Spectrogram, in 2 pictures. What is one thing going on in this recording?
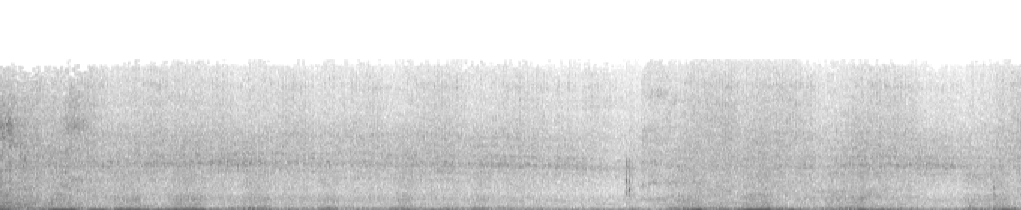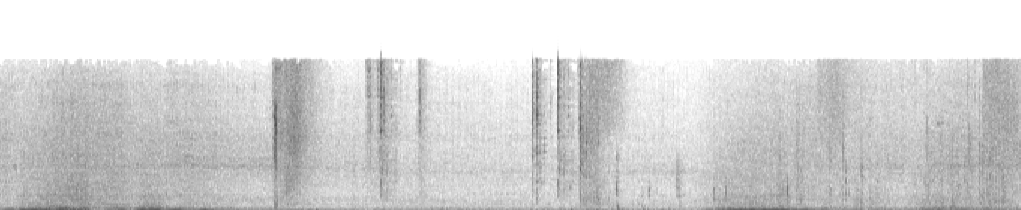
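A car engine hums and revs as a vehicle drives along a road.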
